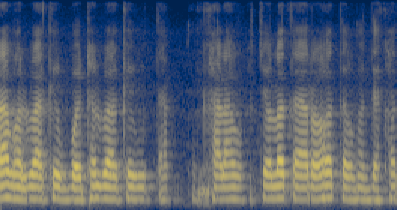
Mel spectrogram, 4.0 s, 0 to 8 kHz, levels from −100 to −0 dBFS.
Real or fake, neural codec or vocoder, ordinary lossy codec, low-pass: real; none; none; none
